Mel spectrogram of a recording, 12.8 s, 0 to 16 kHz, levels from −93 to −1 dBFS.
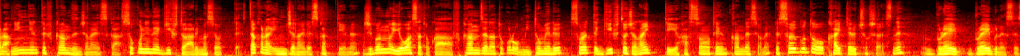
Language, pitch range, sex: Japanese, 110-150 Hz, male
